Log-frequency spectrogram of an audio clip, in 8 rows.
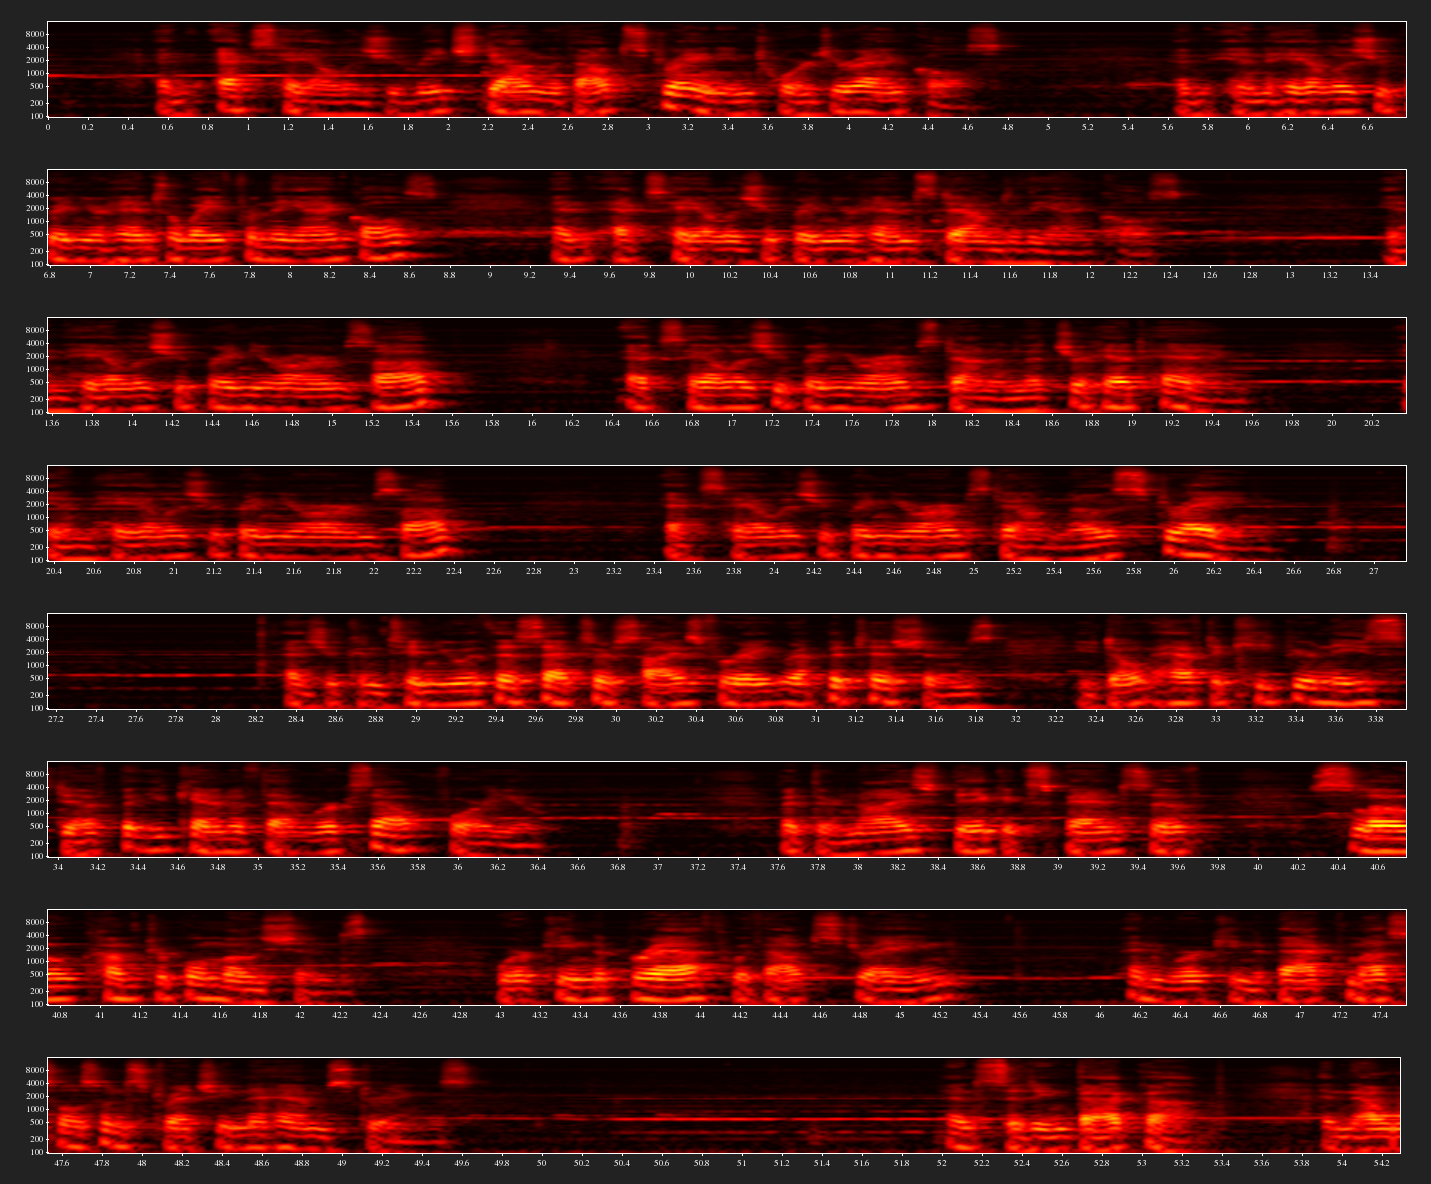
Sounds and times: Music: 0.0 - 54.2
Speech: 0.6 - 4.9, 5.7 - 8.8, 9.4 - 12.6, 13.5 - 15.7, 16.5 - 19.6, 20.4 - 22.5, 23.5 - 26.6, 28.3 - 36.5, 37.7 - 42.4, 43.0 - 45.4, 46.2 - 49.8, 52.0 - 54.2.

